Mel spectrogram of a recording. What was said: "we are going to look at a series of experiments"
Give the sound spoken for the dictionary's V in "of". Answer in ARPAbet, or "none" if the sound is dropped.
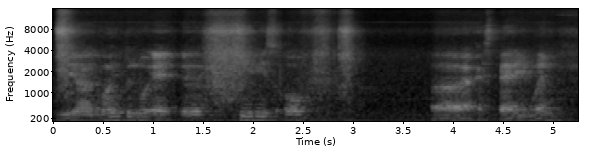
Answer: F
